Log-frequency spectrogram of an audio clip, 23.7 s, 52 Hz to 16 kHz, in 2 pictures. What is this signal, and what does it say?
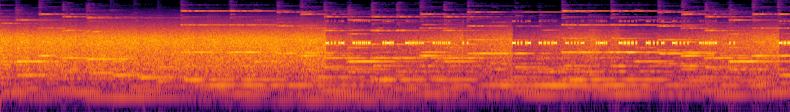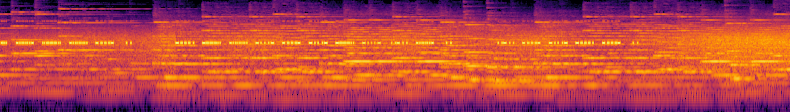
Hellschreiber (Feld-Hell, 122.5 baud), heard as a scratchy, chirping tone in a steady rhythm, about 1800 Hz, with radio static. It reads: MOIDO, MANIPULO, ROSCA, FECHAMENTO, TAMPA,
